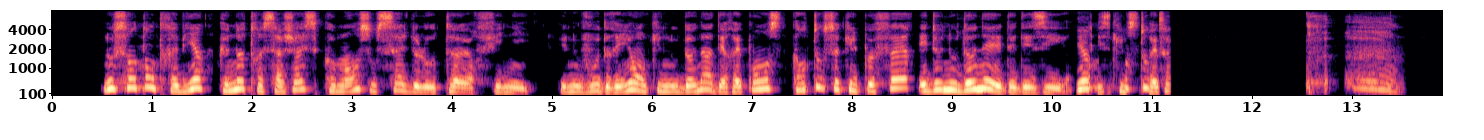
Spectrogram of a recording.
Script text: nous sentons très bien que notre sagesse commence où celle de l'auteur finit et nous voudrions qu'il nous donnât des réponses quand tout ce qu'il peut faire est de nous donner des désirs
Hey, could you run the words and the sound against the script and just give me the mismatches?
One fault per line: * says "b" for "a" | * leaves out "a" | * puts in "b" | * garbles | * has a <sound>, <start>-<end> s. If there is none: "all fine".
* garbles
* has a throat clearing, 12.5-13.6 s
